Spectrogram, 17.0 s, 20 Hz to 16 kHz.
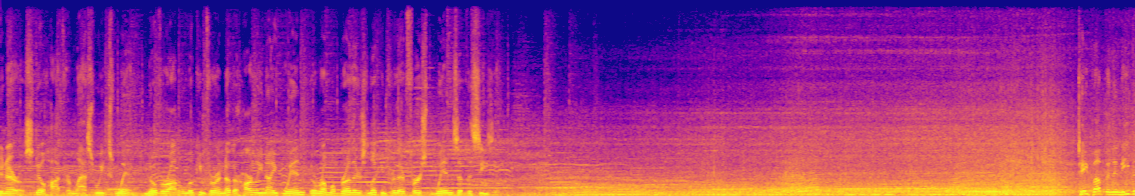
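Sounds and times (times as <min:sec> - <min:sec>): motorcycle engines revving: 0:00.0 - 0:17.0.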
